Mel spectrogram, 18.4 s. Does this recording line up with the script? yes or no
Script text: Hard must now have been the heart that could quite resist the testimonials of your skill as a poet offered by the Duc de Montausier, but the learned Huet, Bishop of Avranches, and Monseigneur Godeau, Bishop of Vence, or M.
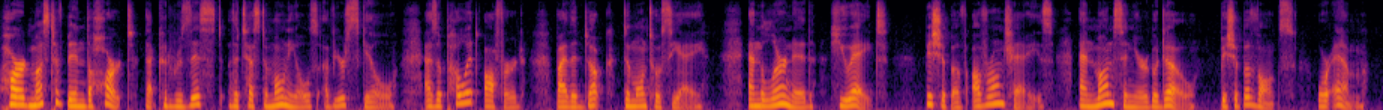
no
